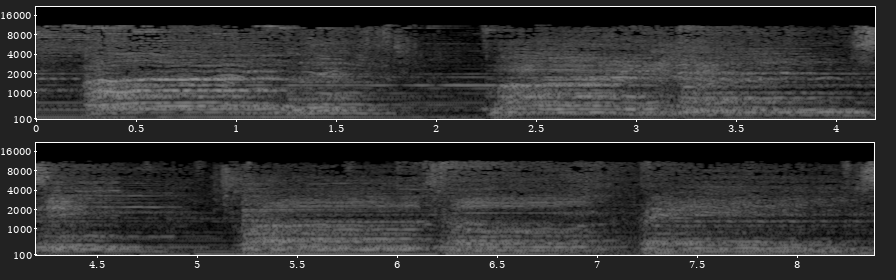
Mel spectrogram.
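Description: Mixed choir of men and women singing a gospel song in phrases that swell and break off every two seconds or so, over held low bass notes that shift pitch a few times.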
